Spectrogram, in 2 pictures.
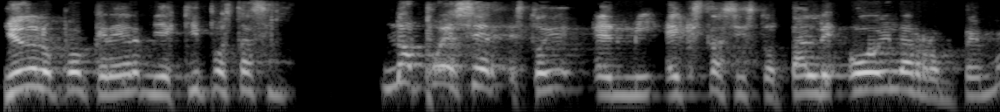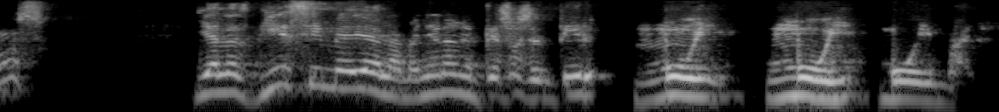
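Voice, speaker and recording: A man, a guest telling a personal story in an animated way and acting out the dialogue. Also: high-pitched, fast, few pauses, breathy edge. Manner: animated, acts out quoted dialogue. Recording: dull lo-fi audio.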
